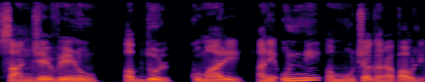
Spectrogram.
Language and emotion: Goan Konkani, neutral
